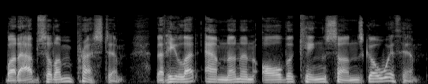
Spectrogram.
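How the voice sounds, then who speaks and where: A man's voice: medium pitch, moderate pace, fairly bright tone, no echo, clean studio sound. A man giving a solemn scripted narration of scripture in archaic English. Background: faint music.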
